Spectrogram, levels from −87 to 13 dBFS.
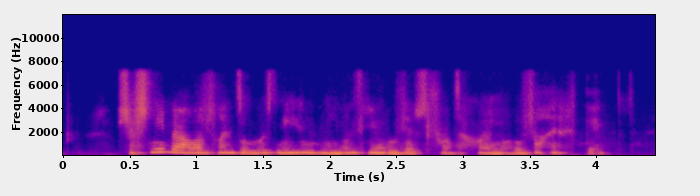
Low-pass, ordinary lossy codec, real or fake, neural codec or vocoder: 7.2 kHz; AAC, 64 kbps; fake; codec, 16 kHz, 1 kbps, FreqCodec, smaller model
